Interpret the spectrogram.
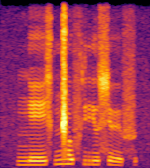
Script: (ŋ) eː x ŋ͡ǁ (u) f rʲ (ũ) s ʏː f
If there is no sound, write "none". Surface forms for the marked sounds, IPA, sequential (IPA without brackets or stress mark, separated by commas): ŋ, o, u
